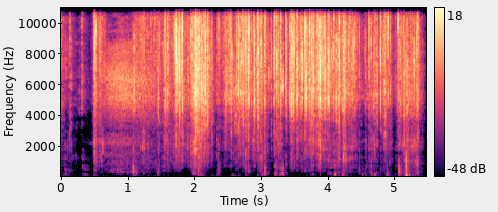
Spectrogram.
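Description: Rustling and crinkling of paper photographic prints being handled, a steady run of crisp, irregular crackles and shuffles lasting several seconds with no one speaking.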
